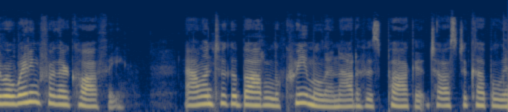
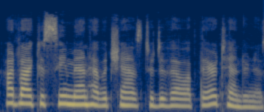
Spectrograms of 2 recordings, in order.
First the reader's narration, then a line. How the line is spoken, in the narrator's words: said Sophie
